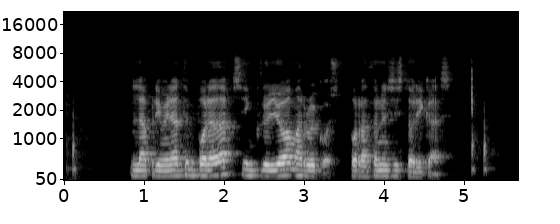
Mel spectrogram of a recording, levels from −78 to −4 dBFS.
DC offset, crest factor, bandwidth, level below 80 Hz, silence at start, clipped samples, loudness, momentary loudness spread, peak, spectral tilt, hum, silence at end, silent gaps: under 0.1%; 16 dB; 7.6 kHz; -70 dBFS; 0.1 s; under 0.1%; -28 LUFS; 18 LU; -12 dBFS; -6 dB/octave; none; 0.4 s; 0.38-0.74 s, 5.00-5.05 s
